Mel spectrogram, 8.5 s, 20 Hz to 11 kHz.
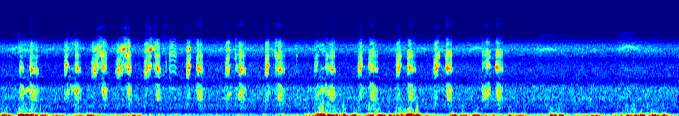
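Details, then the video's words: Northern royal albatross on a nest camera, dated 22.02.11, calling in courtship as its partner returns: rapid bursts of harsh, stuttering notes repeated through the clip, with steady low wind rumble. "Royal Albatross Cam - OGK回來 OGK is back ~ Skycall Of Love"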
